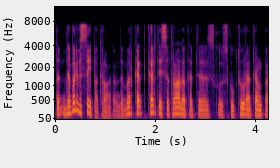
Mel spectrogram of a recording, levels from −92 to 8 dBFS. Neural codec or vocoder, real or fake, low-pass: codec, 16 kHz, 4 kbps, FreqCodec, larger model; fake; 7.2 kHz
